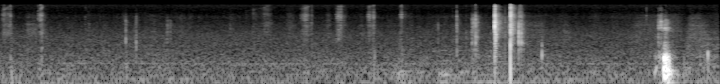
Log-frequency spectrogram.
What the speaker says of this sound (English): Sorry, my scissors is not sharp.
